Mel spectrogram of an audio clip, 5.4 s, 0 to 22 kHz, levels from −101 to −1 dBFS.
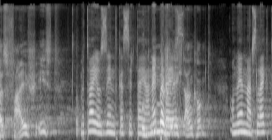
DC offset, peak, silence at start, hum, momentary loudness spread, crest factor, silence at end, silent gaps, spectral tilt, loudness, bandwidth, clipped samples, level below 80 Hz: under 0.1%; 0 dBFS; 0 s; none; 15 LU; 20 dB; 0 s; none; -5 dB/octave; -19 LUFS; 19.5 kHz; under 0.1%; -52 dBFS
